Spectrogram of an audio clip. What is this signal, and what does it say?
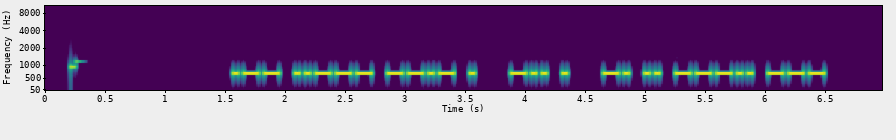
Morse code, heard as a keyed tone, about 28 wpm, 700 Hz. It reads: W2QE DE NI8O
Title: USA Callsign DE Callsign - 4 Characters - 28wpm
